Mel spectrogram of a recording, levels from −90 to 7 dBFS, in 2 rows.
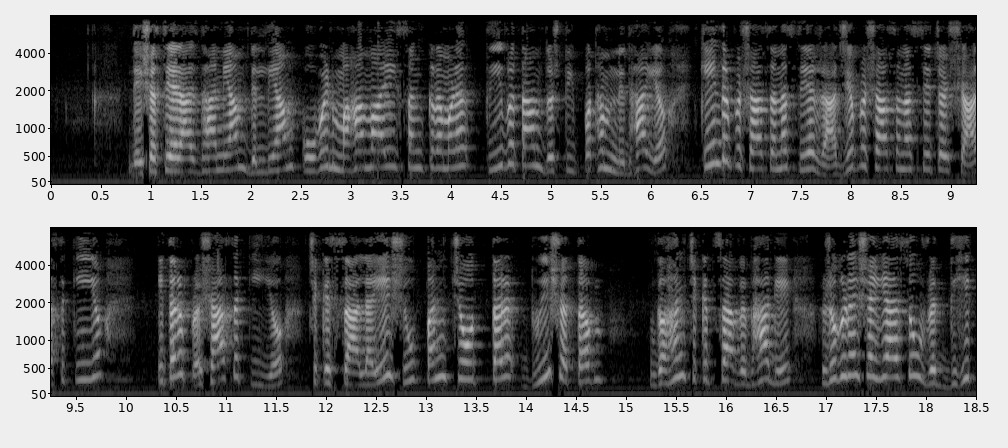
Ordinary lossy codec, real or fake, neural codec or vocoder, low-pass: none; real; none; 7.2 kHz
